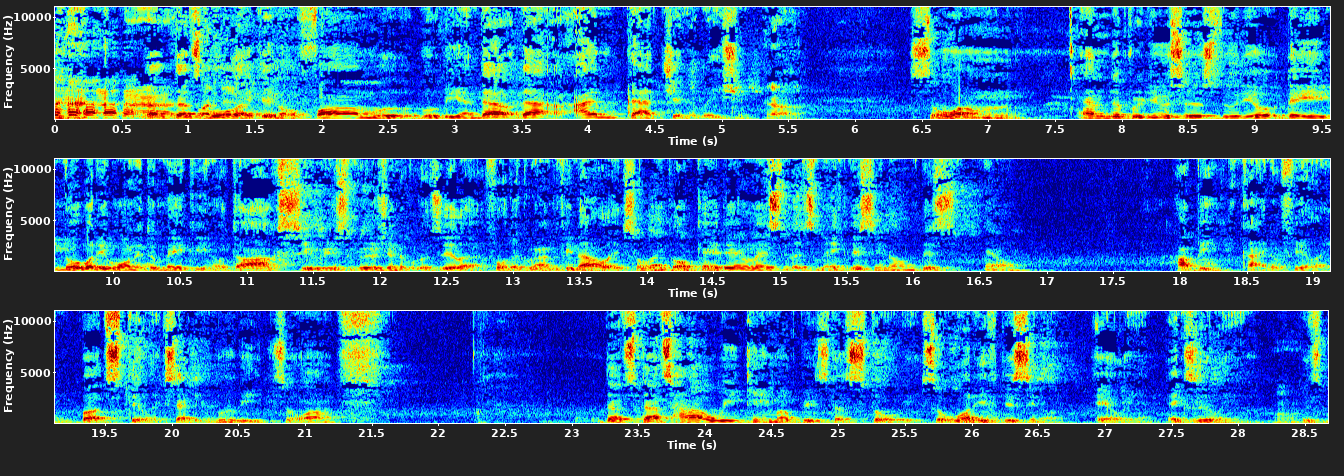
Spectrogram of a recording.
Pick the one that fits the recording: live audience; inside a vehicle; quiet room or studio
live audience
